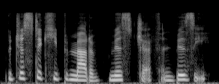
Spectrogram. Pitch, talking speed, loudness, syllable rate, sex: 215 Hz, 275 wpm, -19 LUFS, 6.0 syllables/s, female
